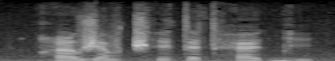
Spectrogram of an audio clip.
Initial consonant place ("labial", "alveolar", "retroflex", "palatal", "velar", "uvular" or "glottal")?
uvular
